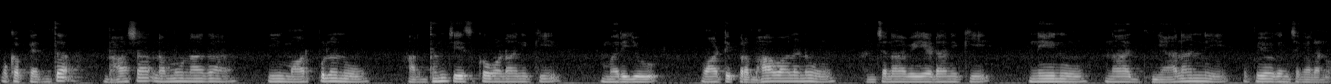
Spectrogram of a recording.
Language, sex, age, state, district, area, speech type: Telugu, male, 18-30, Andhra Pradesh, Kakinada, rural, spontaneous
